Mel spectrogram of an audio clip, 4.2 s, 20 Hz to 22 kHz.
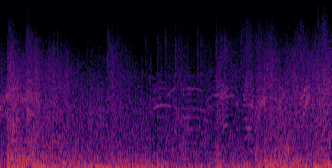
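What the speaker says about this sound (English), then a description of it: "Artillery struck there, got sector artillery in this sector." Artillery shells land in a Company of Heroes 1 battle, a rumbling series of distant booms and crackling impacts layered over constant battlefield din.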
